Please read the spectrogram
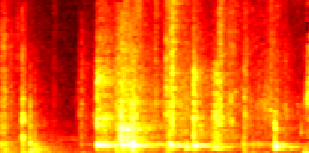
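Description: Metal spoon clinking and scraping against a glass blender jar and a plastic tub while fruit is spooned in and pressed down, a quick run of clicks and scrapes that is busiest from about half a second in.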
